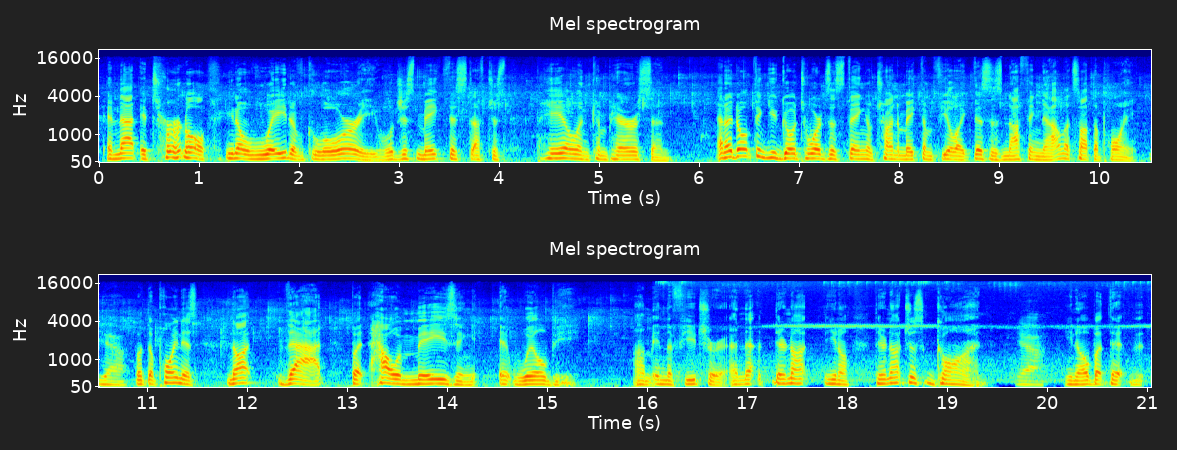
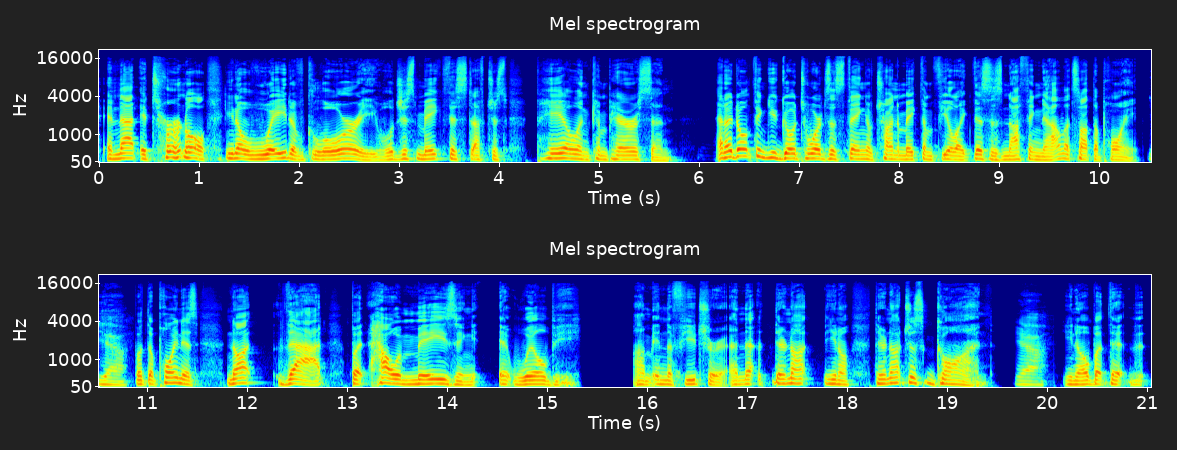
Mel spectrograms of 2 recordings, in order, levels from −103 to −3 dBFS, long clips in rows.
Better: second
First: animal sounds; faint; throughout; 25 dB below the speech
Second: none

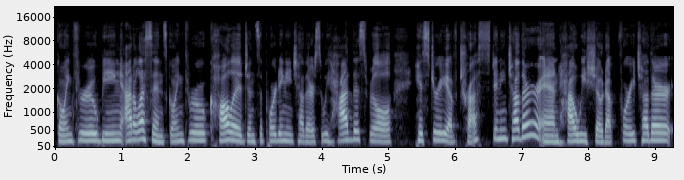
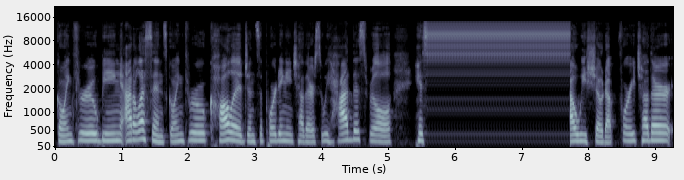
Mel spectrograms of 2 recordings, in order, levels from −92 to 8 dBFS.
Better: first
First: none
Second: audio freezing; at 5.5 s for 2 s

